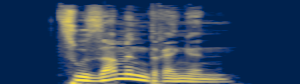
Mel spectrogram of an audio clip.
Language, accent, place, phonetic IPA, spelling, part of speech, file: German, Germany, Berlin, [t͡suˈzamənˌdʁɛŋən], zusammendrängen, verb, De-zusammendrängen.ogg
- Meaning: 1. to condense 2. to crowd together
